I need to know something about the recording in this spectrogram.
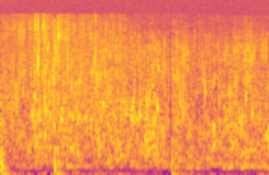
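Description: Lava bubbles and pops softly.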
